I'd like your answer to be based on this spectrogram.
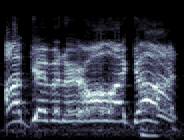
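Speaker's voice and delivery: high, loud yell back; mock strained shout. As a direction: holler it in comic defiance.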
